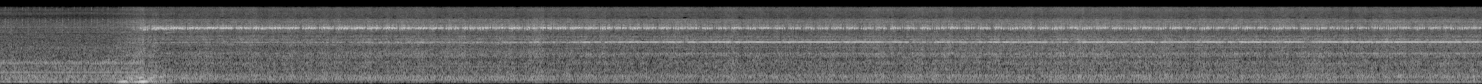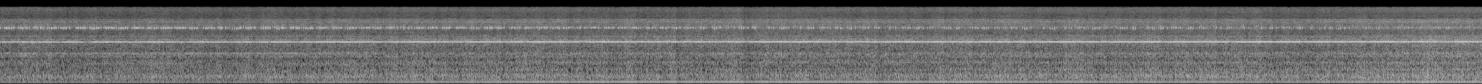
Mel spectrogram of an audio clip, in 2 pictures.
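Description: Supercharged Subaru H6 engine running, getting louder about a second and a half in and then holding steady with a constant high-pitched whine.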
